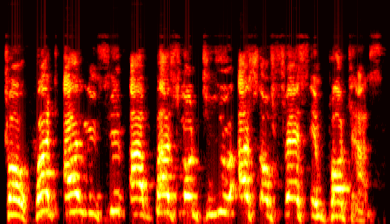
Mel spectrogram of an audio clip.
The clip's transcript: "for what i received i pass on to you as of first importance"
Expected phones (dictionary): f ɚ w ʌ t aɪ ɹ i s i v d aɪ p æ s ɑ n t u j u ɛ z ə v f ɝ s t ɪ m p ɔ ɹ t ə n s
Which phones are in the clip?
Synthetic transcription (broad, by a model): f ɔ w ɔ t aɪ ɹ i s i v aɪ p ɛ s ɑ n t u j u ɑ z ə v f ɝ s t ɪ m p ɔ t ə n s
